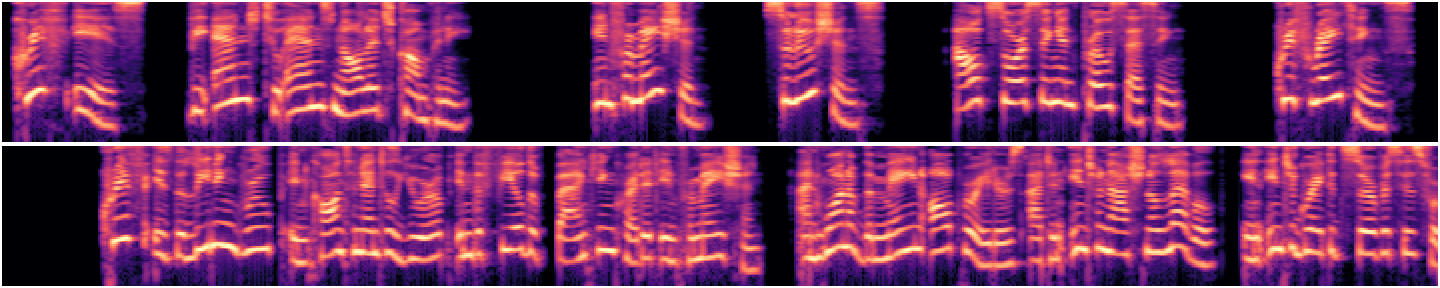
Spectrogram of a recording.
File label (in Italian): inglese donna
